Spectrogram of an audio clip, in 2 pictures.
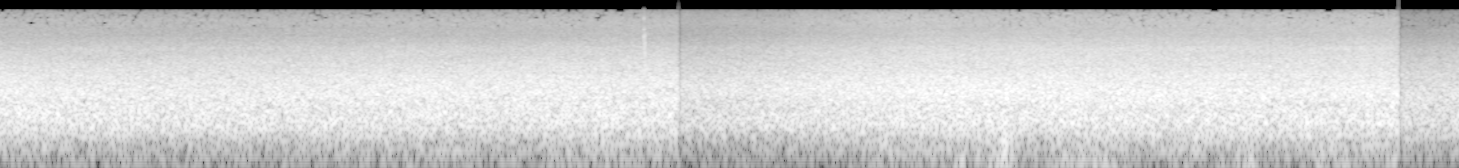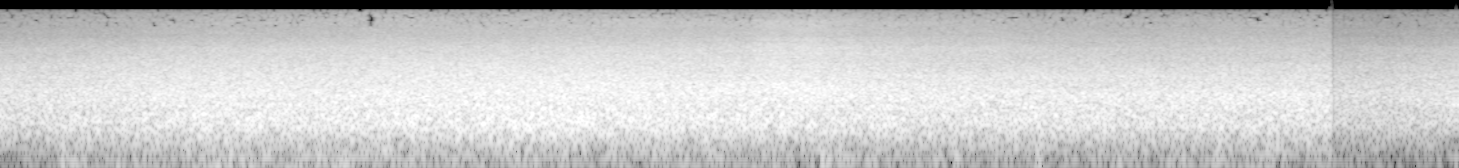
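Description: Small waves breaking and surf rushing up the beach: a steady wash of noise that drops abruptly in loudness three times.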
